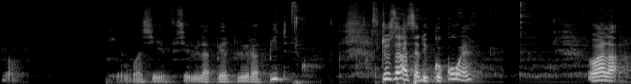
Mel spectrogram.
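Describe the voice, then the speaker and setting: A woman's voice: lowish voice, sing-song, measured pace, creaky, darkish tone. A woman giving an instructive health talk and demonstration, addressing viewers directly as an educator.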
